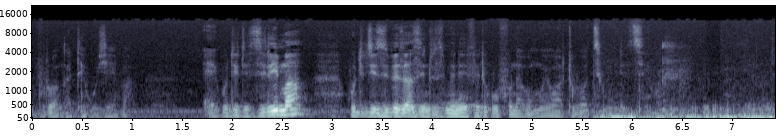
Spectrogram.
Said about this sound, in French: Mais on fait le constat quand même qu'il y a beaucoup de vent et qu'il va falloir construire des maisons solides.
